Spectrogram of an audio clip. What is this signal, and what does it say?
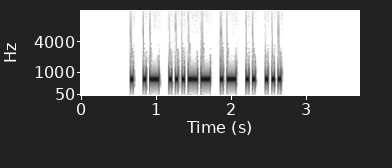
Morse code, heard as a keyed tone, about 28 wpm, 700 Hz. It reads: EA3AIS
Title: DXCC-100 Call Signs - 6 Characters - Repeated 2x - 28wpm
